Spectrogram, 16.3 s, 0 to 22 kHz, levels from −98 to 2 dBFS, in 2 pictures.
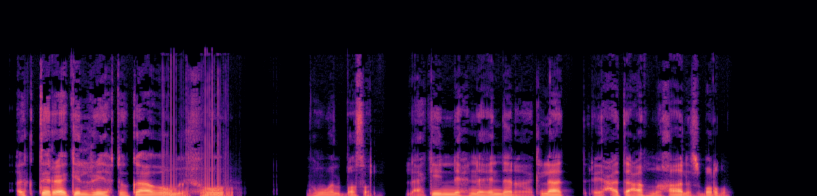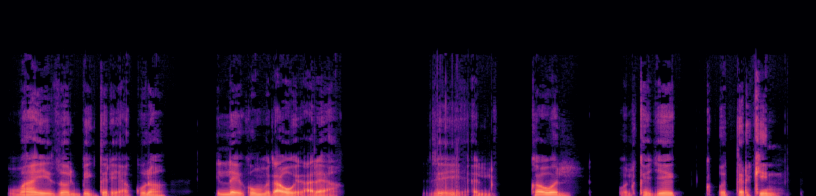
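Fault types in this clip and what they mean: processor overload crackle: missed buffer deadlines refill slots with stale audio, so from 1.63 to 2.94 s and 11.84 to 12.86 s a gritty tearing rides on the speech, not clean gaps.
block of digital silence: a single 8.7 ms run of zeros at 8.43 s cuts the speech to dead silence with hard edges, one isolated tick rather than sustained crackle.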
